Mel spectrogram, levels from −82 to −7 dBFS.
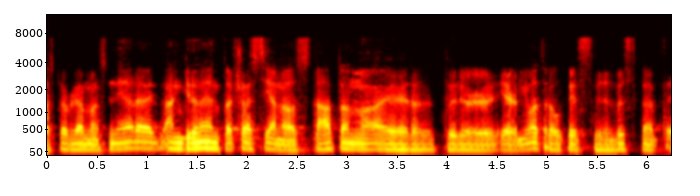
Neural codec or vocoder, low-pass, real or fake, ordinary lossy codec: codec, 16 kHz, 1 kbps, X-Codec, HuBERT features, trained on general audio; 7.2 kHz; fake; AAC, 32 kbps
